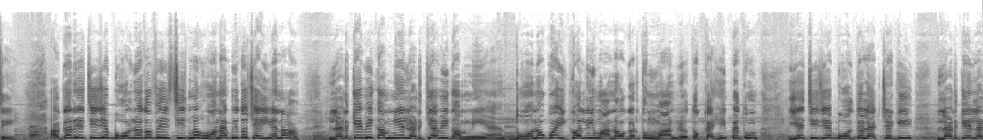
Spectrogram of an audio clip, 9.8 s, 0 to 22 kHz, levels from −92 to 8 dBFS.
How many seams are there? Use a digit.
0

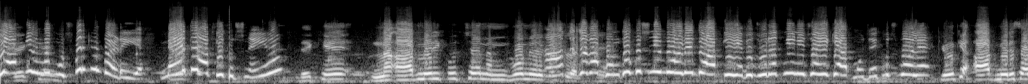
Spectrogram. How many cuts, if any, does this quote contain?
0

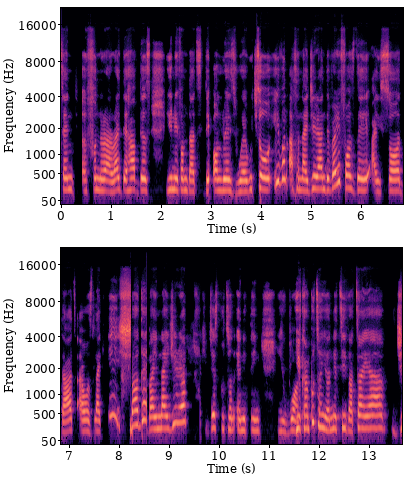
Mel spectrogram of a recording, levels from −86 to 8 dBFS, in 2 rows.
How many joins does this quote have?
3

